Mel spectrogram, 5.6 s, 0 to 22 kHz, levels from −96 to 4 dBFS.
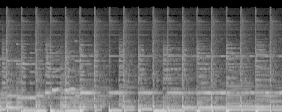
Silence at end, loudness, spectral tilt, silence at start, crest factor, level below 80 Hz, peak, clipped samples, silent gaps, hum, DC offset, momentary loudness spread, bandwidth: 0 s; -22 LUFS; -5.5 dB/octave; 0 s; 16 dB; -24 dBFS; -4 dBFS; under 0.1%; none; none; under 0.1%; 3 LU; 17 kHz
